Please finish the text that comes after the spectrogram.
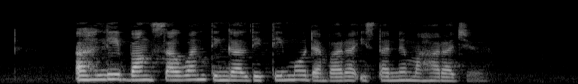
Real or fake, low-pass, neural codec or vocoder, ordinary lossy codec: real; 7.2 kHz; none; MP3, 96 kbps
